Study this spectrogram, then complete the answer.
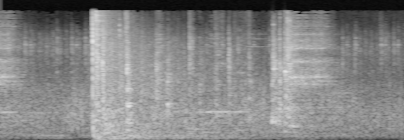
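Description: A large explosion booms and rumbles away.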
